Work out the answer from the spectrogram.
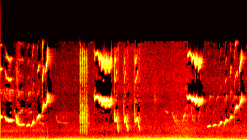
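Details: Tledekan gunung singing: rising and falling whistled phrases with a few sharp clicks, set against a loud continuous low rumble.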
